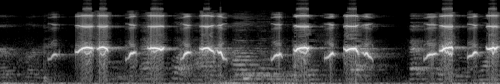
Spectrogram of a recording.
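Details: Pet bird kept upstairs in a house in Illinois, whistling clear tonal notes that rise, then dip and rise again, given in pairs and short bursts with brief pauses, in a quiet indoor room.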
